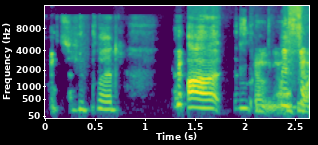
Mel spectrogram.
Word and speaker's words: Euclid: It's Euclid. I don't know Before- how to pronounce it.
